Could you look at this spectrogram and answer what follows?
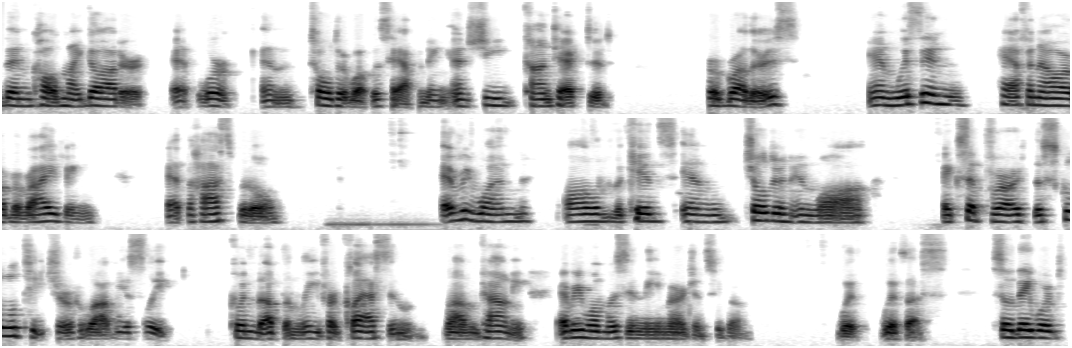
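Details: Adult woman speaking; normal speech.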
